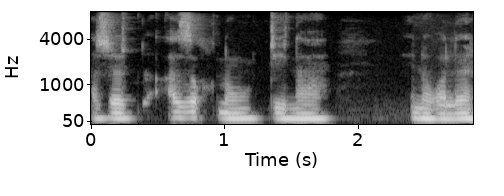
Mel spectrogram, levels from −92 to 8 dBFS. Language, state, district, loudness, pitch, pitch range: Ao, Nagaland, Kohima, -16 LUFS, 100 Hz, 100-105 Hz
